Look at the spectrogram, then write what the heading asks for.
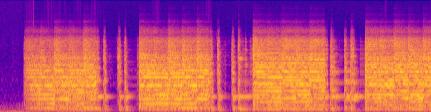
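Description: Loud, heavily distorted electric guitar music with a dense, full-band sound, driving in bursts with brief choppy breaks between sections; no voices.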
